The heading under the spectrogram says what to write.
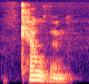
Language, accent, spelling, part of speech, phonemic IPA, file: English, Southern England, kelvin, noun, /ˈkɛlvɪn/, LL-Q1860 (eng)-kelvin.wav
- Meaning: In the International System of Units, the base unit of thermodynamic temperature; ¹⁄_(273.16) of the thermodynamic temperature of the triple point of water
